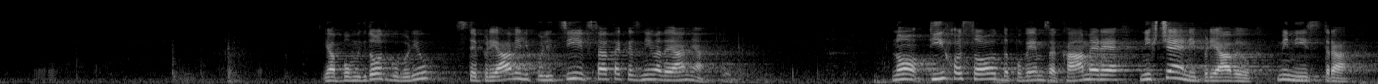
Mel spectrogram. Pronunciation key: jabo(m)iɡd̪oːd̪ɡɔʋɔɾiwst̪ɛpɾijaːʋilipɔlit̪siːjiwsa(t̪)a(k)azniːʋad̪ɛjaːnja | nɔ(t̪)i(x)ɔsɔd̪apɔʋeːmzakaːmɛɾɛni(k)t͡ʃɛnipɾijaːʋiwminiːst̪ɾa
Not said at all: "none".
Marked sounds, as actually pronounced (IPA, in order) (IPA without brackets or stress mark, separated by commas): m, t̪, k, t̪, x, x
